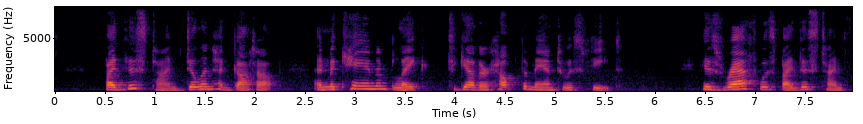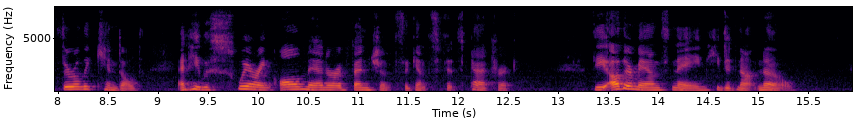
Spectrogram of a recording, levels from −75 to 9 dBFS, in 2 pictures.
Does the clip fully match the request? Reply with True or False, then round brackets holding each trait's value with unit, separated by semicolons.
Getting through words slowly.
False (170 wpm)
